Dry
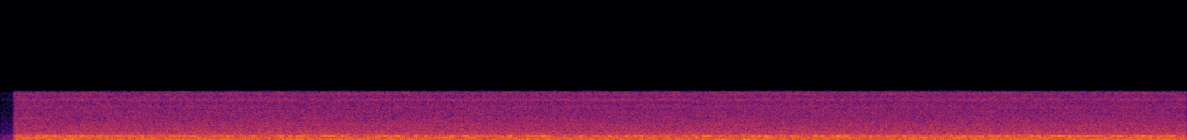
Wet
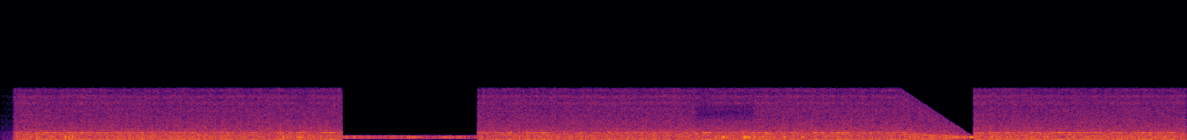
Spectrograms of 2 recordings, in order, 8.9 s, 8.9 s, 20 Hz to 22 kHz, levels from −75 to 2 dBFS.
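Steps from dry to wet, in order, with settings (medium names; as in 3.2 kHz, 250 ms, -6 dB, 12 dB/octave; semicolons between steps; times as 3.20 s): 2.56–3.58 s: inverse Chebyshev band-stop 740–5500 Hz, stop band 80 dB; 5.21–5.65 s: peaking EQ 4.1 kHz -14.5 dB 0.37 oct; 6.75 s: tape stop 0.55 s; ring modulator 530 Hz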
